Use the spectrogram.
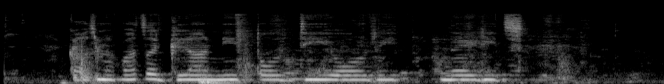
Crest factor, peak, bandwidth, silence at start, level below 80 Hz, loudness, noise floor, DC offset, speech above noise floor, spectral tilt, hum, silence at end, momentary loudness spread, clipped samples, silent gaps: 16 dB; -6 dBFS; 11 kHz; 0.6 s; -42 dBFS; -22 LUFS; -52 dBFS; under 0.1%; 31 dB; -6.5 dB/octave; none; 0.75 s; 20 LU; under 0.1%; none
